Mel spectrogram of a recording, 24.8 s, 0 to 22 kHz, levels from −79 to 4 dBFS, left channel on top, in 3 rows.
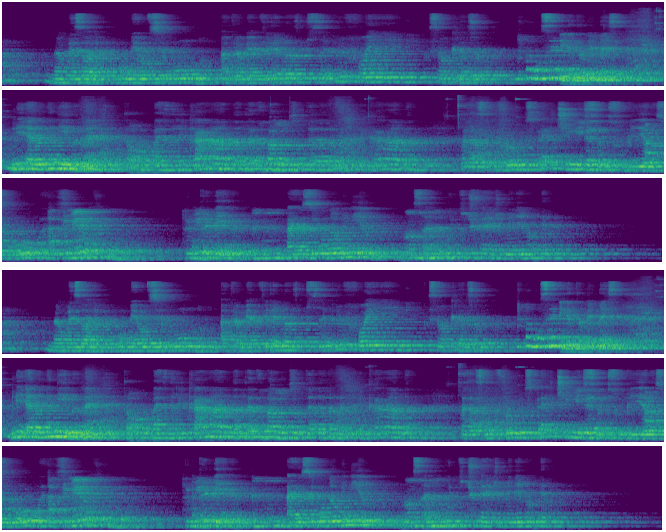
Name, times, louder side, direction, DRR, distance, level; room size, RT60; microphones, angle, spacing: voice 1, 0.5-3.7 4.0-6.0 6.4-17.3 19.0-19.5 20.1-23.4, right 1 dB, 50° right, -6 dB, 0.5 m, -24 dB
sound 1, 7.5-8.3 9.0-10.1 11.2-11.3 11.6-12.9 13.8-14.8, left 1 dB, 80° left, 0.5 m, -37 dB
voice 2, 11.5-11.9 15.5-15.8 16.3-16.4 17.3-18.2 18.8-19.2 19.7-20.1 21.6-22.1, equal, 5° right, -19 dB, 0.7 m, -26 dB
2.7 x 2.0 x 2.2 m, 2.5 s
head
